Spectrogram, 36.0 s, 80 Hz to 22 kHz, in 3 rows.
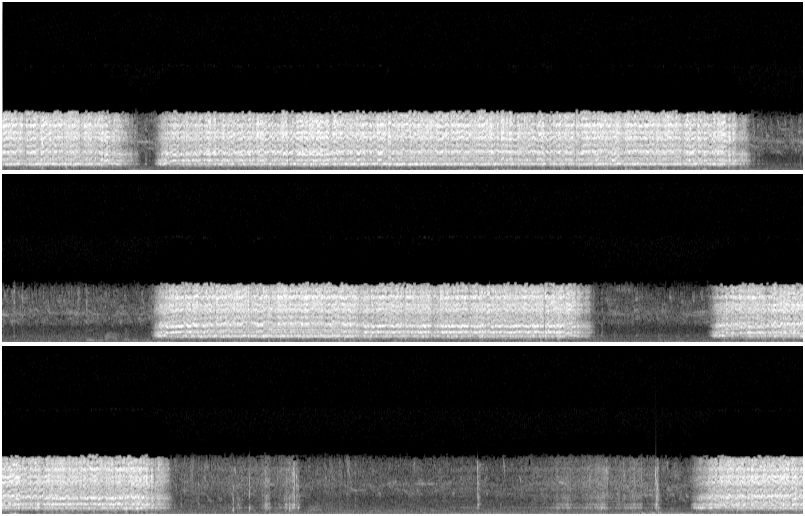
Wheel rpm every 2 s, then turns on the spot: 190, 130, 210, 230, 230, 130, 0, 150, 220, 200, 70, 90, 200, 50, 0, 0, 10, 110.
32-34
